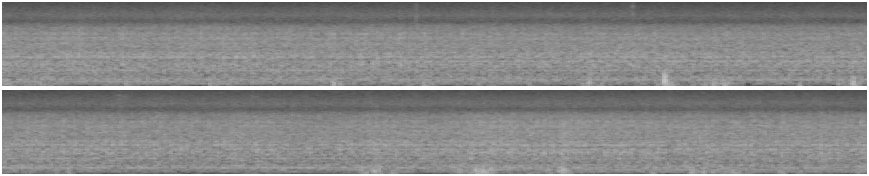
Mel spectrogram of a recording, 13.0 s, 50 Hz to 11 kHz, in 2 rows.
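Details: Serviced Patton 12-inch box fan with black Patton-branded Fasco motor, running on low speed in a window: steady even motor hum with odd light rattle tick; still a little rattly but far better than before servicing, runs normally.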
